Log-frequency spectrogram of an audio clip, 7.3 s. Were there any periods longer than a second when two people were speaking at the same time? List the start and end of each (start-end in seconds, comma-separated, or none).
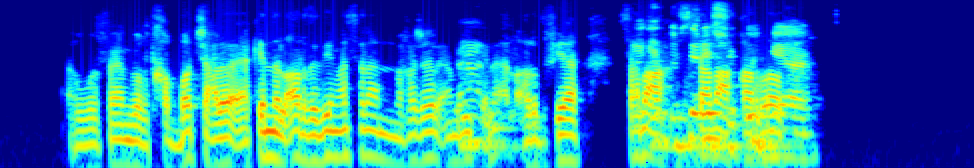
4.8-6.0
